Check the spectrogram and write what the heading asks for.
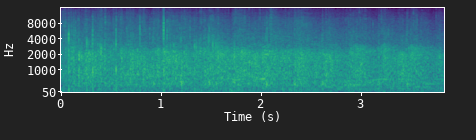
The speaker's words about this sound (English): So that was a successful date, so let's give them a round of applause, all right?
